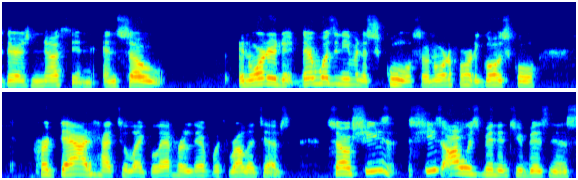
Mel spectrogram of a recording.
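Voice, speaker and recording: A woman's voice: medium pitch, a bit bright, no echo, low-quality recording. A woman in her forties from Vietnam, answering interview questions in a casual, chatty way with many fillers and restarts. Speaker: business owner guest.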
